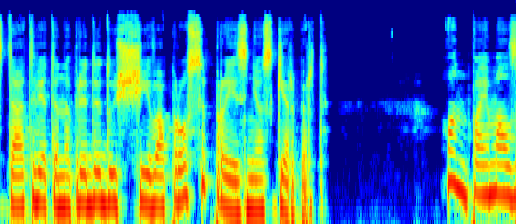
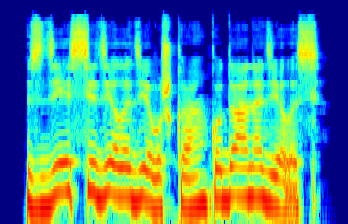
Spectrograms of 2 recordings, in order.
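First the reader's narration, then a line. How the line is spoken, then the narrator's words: Flirtatious purr, waitress. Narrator (Russian): Официантка кокетливо улыбнулась, промурлыкала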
